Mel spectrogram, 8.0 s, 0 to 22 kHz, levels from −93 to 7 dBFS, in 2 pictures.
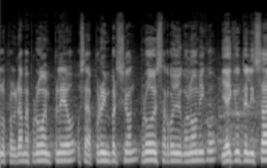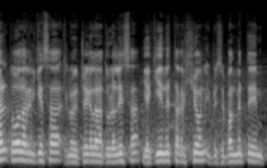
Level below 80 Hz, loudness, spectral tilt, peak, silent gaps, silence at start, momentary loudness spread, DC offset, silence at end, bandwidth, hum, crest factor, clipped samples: -74 dBFS; -20 LUFS; -4.5 dB/octave; -2 dBFS; none; 0 s; 7 LU; under 0.1%; 0.05 s; 13.5 kHz; none; 18 dB; under 0.1%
